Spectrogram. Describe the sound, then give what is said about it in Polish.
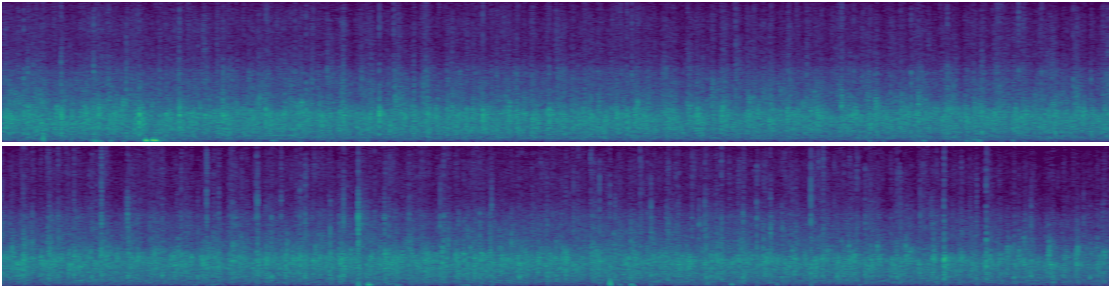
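A crowd applauds steadily for over twenty seconds in a library, a dense, even wash of clapping from many hands without pause. “Brawo dla nich.”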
